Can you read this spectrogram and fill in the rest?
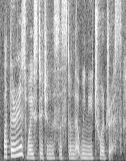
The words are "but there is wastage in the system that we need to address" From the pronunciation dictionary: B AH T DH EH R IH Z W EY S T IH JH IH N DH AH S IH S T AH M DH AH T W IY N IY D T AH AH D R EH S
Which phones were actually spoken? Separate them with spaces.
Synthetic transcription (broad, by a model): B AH T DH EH R IH Z W EY S T IH JH IH N DH AH S IH S T AH M DH AH T W IY N IY D T AH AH D R EH S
